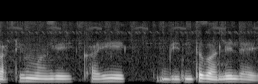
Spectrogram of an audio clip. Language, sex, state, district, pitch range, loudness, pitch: Marathi, male, Maharashtra, Sindhudurg, 120-140 Hz, -17 LUFS, 130 Hz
